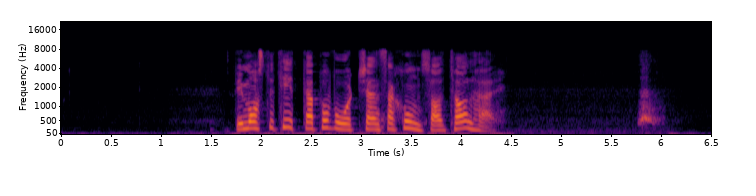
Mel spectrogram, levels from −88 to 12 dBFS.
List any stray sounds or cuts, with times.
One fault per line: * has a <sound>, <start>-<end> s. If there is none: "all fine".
* has a bark, 5.8-6.1 s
